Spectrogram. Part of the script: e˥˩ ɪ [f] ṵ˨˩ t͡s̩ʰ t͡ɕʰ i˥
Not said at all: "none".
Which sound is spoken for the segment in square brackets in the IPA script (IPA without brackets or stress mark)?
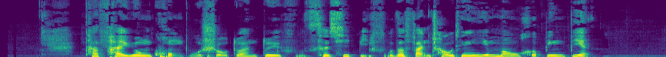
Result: f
